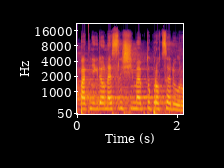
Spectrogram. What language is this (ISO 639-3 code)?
ces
